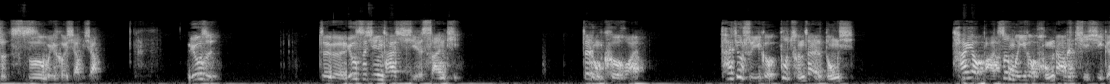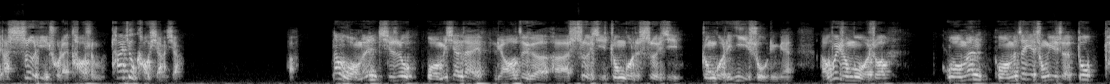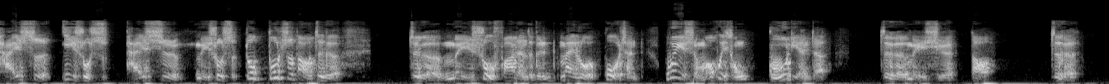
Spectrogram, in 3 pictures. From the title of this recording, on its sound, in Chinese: 转录内容音质差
